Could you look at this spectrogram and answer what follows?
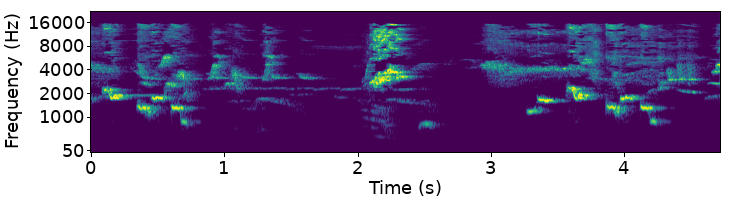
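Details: Singing unprompted, a captive Asian pied starling delivers a Cililin-style song of mimicry, canary among the models: rapid jumbled chirps and squawky notes in bursts, with a short pause in the middle.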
